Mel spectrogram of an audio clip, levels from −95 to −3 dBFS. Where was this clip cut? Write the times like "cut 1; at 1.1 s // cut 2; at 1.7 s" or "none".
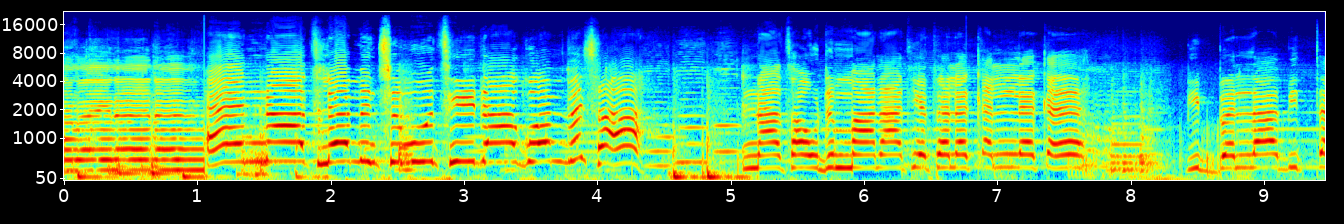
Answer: cut 1; at 1.0 s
